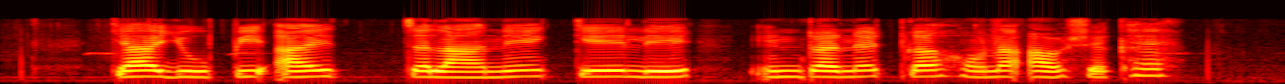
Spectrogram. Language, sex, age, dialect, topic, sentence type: Hindi, female, 25-30, Garhwali, banking, question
